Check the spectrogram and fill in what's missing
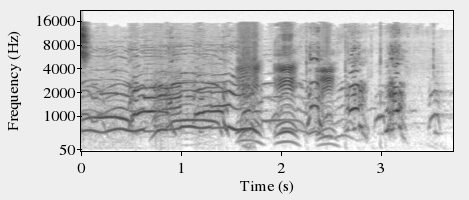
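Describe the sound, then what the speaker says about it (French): Sled dogs howl and yelp impatiently before setting off on a guided snow sled outing in Lozère, a chorus of rising, wavering howls and sharp barks close by, breaking into shorter bursts toward the end. "les chiens doivent repartir et expriment leur impatience."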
